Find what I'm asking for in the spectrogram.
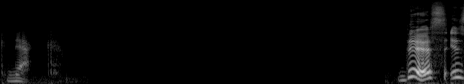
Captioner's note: no Sound Present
